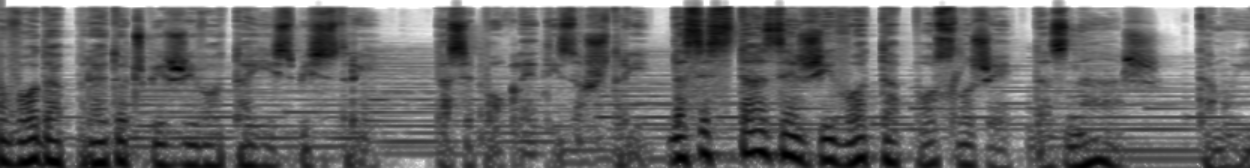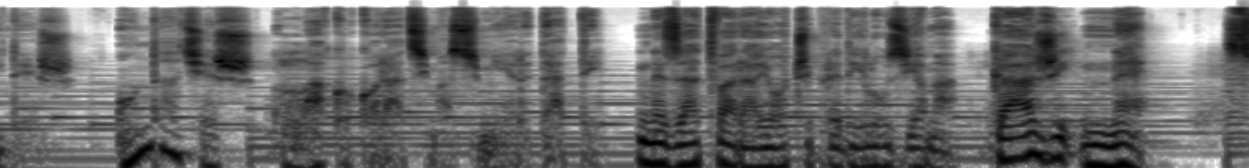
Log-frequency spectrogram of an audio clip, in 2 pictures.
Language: Croatian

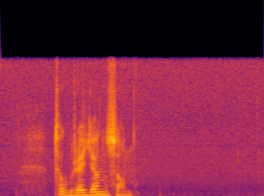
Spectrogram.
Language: Swedish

